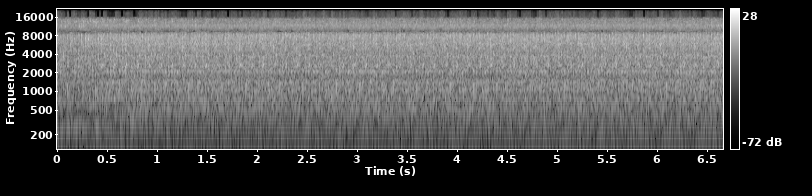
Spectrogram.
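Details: BKD diesel idling cold with a lumpy, uneven beat and no steady rhythm; rough cold idle.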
